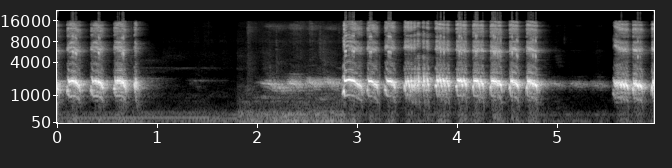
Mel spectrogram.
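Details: Female white-crested laughingthrush singing vigorously: bursts of rapid, harsh, chattering notes repeated several times a second, with a brief pause and a fainter rising note between the loud runs.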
